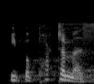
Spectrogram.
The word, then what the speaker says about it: hippopotamus: hippopotamus, Hippopotamus. Yes, hippopotamus. So here you can see the this syllable is stressed, hippopotamus.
